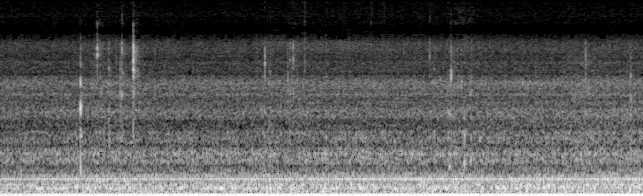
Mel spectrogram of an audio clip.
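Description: Steady low machine hum with a few faint light clicks and taps as thick beetroot cake batter is scraped off a utensil into a metal loaf tin.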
